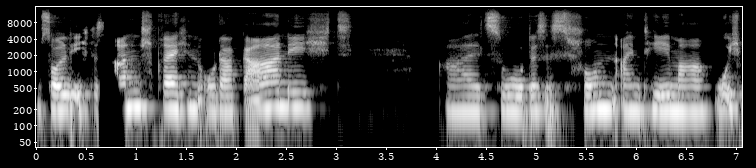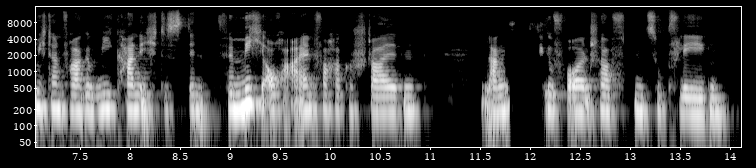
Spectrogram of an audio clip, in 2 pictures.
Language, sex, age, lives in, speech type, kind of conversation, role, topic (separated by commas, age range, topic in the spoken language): German, female, 55-59, Germany, conversation, advice, user, Wie kann ich langfristige Freundschaften trotz eines vollen Zeitplans pflegen?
